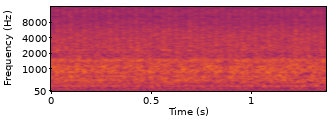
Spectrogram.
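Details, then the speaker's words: Case 1845 skid steer diesel, first start after reinstalling the hydraulic pumps: even idle with a steady low throb and no whine from the hydraulics; pump sounds healthy, though the axles still creep so neutral needs adjusting. "throttle back push the button sounds all right so far i don't hear any lining"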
